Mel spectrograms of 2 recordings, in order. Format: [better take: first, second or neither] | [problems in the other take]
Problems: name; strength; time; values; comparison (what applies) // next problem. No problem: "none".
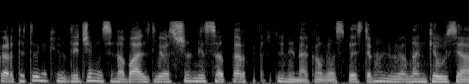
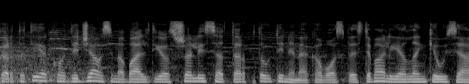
second | noise reduction (neural diffusion model UNIVERSE++)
